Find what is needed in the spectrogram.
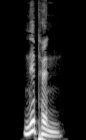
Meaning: to sip; to take a nip
- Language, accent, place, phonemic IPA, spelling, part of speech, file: German, Germany, Berlin, /ˈnɪpən/, nippen, verb, De-nippen.ogg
